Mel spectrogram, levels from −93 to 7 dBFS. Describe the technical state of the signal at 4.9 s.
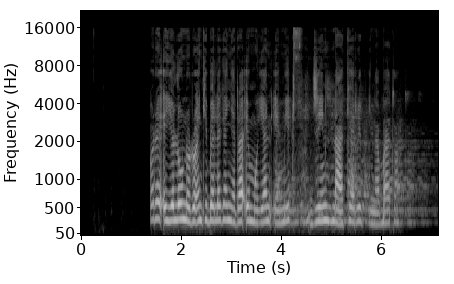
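At 4.9 s the signal carries feedback echo between two devices, present from 3.78 s to the end. A second device replays this speech into a nearby microphone, returning it roughly every 300 ms at up to about 16 dB below the speech, thinner and ringing.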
